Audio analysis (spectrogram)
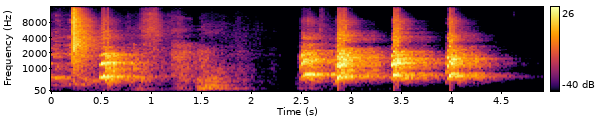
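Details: German Shepherd barking while protecting another dog: a couple of sharp barks and a lower grumble, a brief pause, then four loud, evenly spaced barks about half a second apart.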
